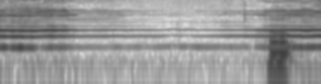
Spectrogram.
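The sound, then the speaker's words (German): A steady, high-pitched droning whine, like a buzzing mosquito, holds for about three seconds with a brief louder burst near the end, made by a human voice imitating a mosquito. “Mücken. Mücken sind unglaublich nervige Flieger. Wenn die dir in der Nacht”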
